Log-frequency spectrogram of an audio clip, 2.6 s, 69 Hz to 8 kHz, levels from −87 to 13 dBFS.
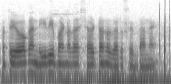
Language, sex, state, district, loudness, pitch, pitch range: Kannada, male, Karnataka, Bangalore, -24 LUFS, 110 Hz, 95-110 Hz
